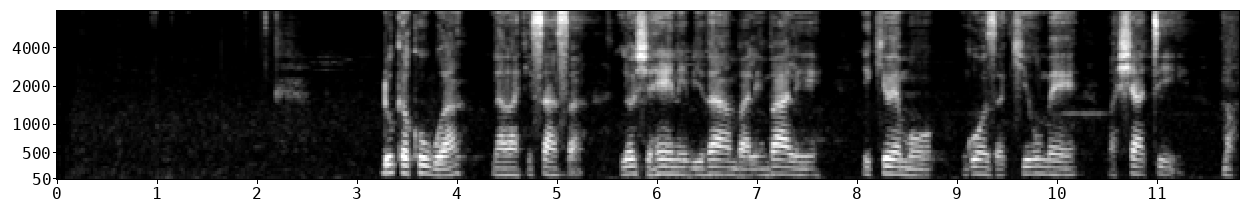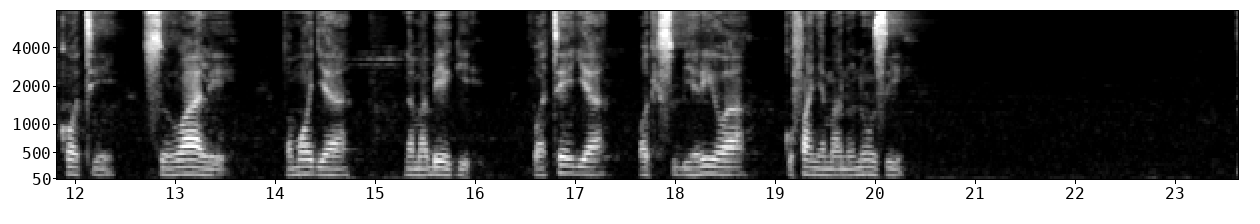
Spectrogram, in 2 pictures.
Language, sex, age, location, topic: Swahili, male, 25-35, Dar es Salaam, finance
